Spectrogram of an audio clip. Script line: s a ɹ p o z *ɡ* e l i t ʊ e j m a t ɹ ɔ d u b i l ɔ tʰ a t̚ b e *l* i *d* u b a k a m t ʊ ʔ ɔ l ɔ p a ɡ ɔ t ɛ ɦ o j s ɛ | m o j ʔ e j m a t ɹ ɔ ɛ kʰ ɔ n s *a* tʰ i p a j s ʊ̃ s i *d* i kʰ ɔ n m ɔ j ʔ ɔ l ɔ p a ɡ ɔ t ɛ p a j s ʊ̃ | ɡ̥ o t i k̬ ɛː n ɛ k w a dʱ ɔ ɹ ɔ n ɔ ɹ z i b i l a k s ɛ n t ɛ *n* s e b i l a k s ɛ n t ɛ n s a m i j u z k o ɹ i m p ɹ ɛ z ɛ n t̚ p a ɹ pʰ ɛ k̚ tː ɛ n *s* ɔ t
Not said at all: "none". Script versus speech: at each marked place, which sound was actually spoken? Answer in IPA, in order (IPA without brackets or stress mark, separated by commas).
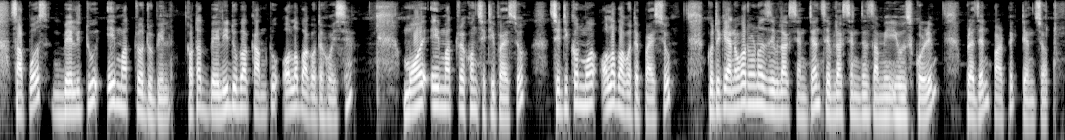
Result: b, l, d, i, t, n, s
